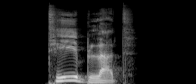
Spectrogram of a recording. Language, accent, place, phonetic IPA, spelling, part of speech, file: German, Germany, Berlin, [ˈteːblat], Teeblatt, noun, De-Teeblatt.ogg
- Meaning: tea leaf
